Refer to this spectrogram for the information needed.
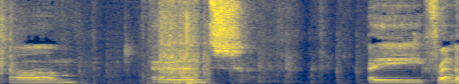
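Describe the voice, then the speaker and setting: The man's voice sits at a medium pitch. Noticeable background noise and audible room echo come through the recording. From Newfoundland. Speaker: helicopter rescue pilot. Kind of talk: casual interview chat.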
